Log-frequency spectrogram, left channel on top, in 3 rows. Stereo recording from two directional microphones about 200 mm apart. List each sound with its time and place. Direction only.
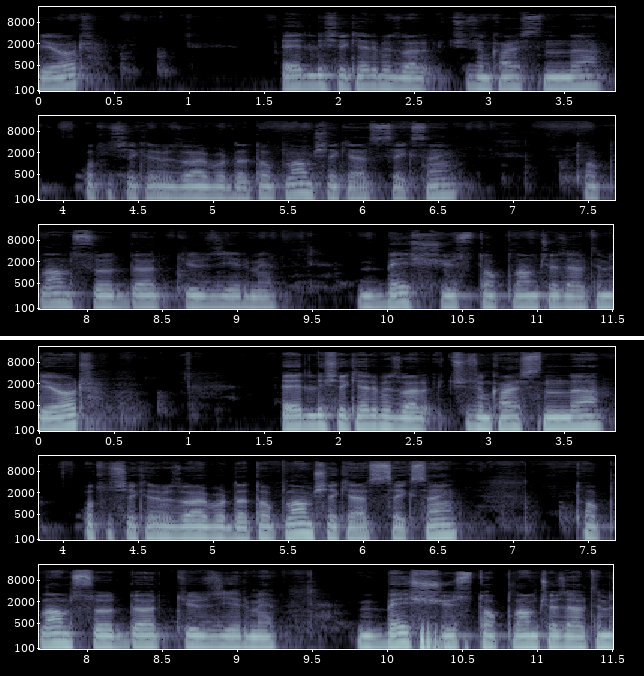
0.0 s speech: 35° right (ahead or behind)
1.6 s speech: 40° right (ahead or behind)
